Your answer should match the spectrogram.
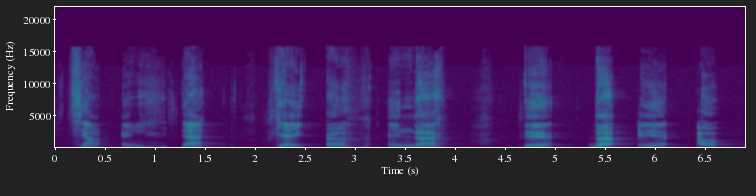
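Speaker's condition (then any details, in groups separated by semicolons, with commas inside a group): Cerebral palsy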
